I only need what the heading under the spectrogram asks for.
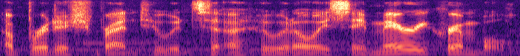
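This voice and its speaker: A man's voice: lowish voice, fast, sharp tone, rough recording. A man chatting casually and joking while playing a puzzle game with friends. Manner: joking, easygoing. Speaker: player.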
